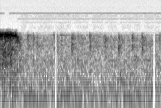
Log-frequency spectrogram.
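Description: Faint, irregular keystroke clicks of a computer keyboard being typed on.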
